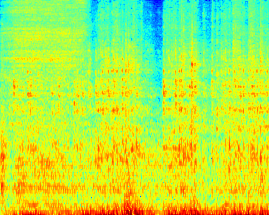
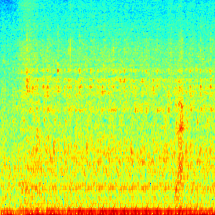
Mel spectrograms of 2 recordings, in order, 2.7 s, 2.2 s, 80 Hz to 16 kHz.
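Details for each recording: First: Barn-find Ford flathead side-valve V8 sat 30 years, fuel pulsed into carb by hand every 10 seconds: deep slightly uneven rumble holding several seconds; runs only on hand-fed fuel, no fuel delivery. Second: Barn-find Ford flathead side-valve V8 sat 30 years, first run on hand-fed fuel: deep steady low rumble, even beat, no overhead-valve clatter as valves are down in the block; smooth healthy normal idle.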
